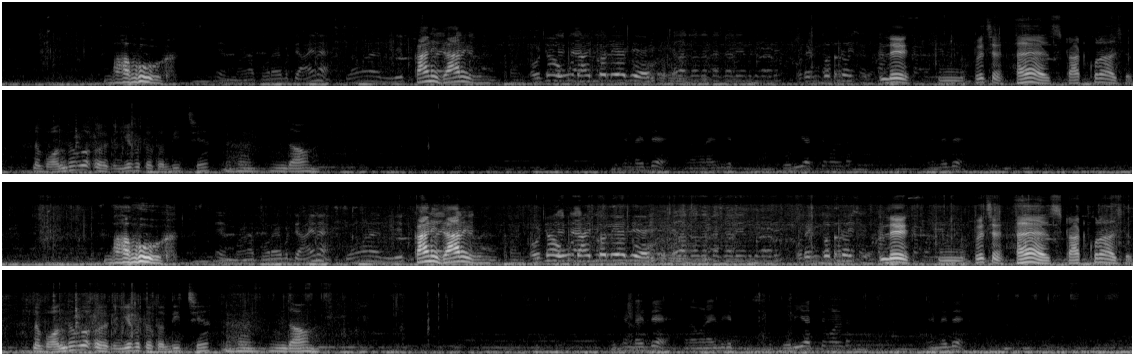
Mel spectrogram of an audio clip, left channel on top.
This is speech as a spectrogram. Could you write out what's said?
বাবু, কানি যা রে ওটা ও দায়িত্ব লিয়েছে। লে হয়েছে? হ্যাঁ স্টার্ট করা আছে না বন্ধ ইয়ে করতে তো দিচ্ছি। হ্যাঁ দাও না।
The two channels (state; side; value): quieter; left; 8.8 dB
